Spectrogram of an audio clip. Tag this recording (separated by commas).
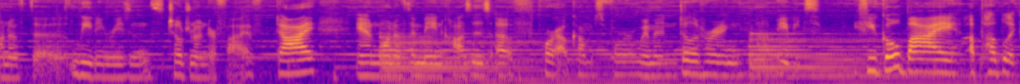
Music, Speech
